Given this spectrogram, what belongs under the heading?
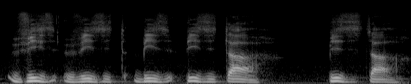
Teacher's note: Spanish doesn't really have a V sound. It does have the soft B, which kind of sounds similar to a V, but Portuguese has a distinct V sound.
